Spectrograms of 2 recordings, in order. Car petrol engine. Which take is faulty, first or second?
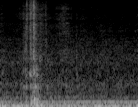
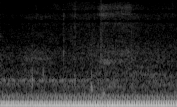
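first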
